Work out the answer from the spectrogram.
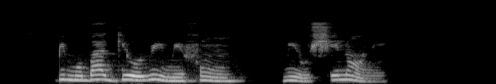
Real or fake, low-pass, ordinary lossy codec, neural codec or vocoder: real; 7.2 kHz; MP3, 32 kbps; none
